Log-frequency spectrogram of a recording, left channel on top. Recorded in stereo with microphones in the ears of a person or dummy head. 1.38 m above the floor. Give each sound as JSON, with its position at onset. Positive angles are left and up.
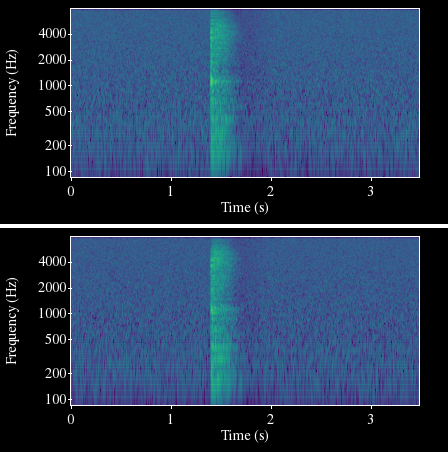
{"t": 1.4, "sound": "a snare drum", "side_deg": 45, "distance_m": 7.5}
